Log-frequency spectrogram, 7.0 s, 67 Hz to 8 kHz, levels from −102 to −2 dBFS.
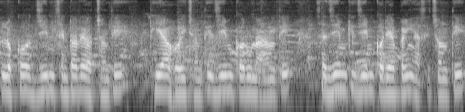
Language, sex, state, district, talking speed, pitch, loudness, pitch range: Odia, male, Odisha, Malkangiri, 135 wpm, 160 Hz, -18 LUFS, 155-165 Hz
